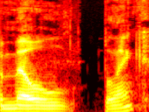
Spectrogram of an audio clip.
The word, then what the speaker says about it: Blanc: and got to know Mel Blanc? Yes, and well pronounced. Because I run into people now who try to say Mel Blanc as if he's a French waiter. Like a Mont Blanc.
